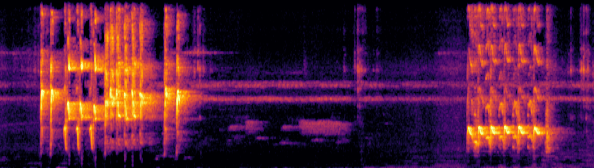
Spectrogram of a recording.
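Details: Orange-headed thrush lure song meant to make birds sing more actively: two bursts of rapid, buzzy, rattling high notes, the first about two seconds long, the second after a quiet gap, with faint low rumble between.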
